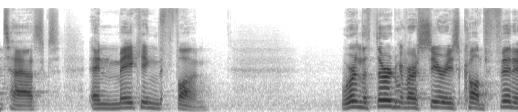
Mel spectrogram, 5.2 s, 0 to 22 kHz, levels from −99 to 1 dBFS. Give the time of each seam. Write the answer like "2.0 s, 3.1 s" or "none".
1.6 s, 4.0 s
